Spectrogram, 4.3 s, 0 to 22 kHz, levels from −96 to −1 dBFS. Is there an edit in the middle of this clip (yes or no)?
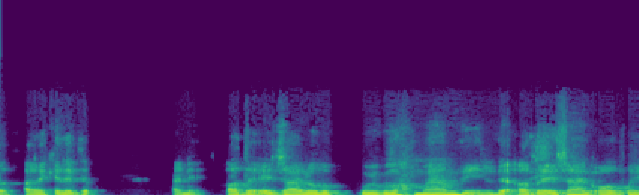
yes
